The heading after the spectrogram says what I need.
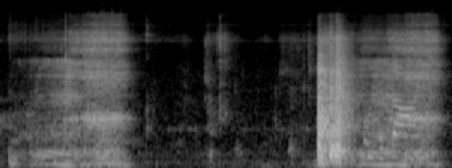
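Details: Adult father snoring: two loud, deep, rattling snores on inspiration separated by a quiet pause; heavy snoring.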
